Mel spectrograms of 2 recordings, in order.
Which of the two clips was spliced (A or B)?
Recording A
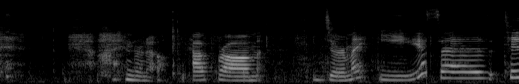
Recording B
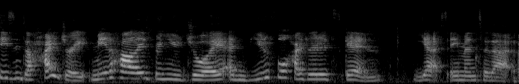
A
